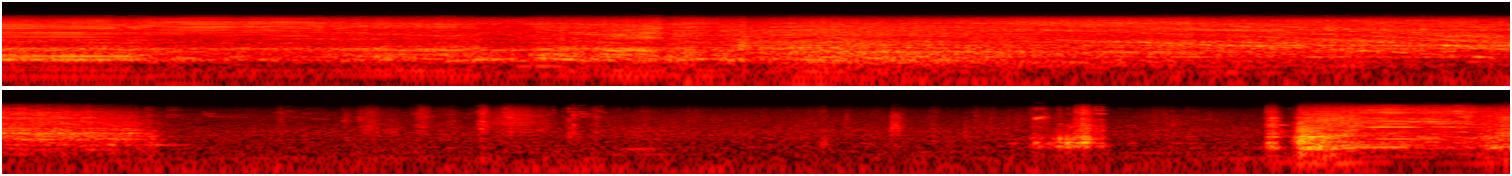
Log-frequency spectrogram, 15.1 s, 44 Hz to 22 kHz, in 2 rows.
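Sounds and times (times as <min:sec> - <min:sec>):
power tool cutting steel: 0:00.0 - 0:08.4, 0:13.9 - 0:15.0.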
